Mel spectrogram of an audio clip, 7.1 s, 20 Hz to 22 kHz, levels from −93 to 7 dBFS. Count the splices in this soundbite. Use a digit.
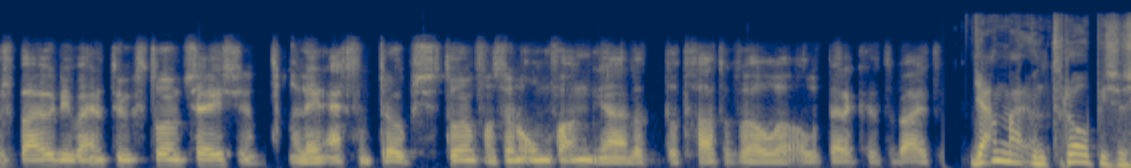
1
